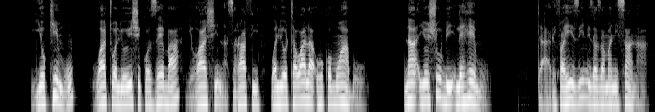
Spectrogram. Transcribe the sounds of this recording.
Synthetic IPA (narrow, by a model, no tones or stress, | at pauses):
jɔkimu | watuwaliɔiʃikɔzɛɓajɔaʃina̰saɾafi | waliɔtawalahukɔmwaɓṵ | najɔʃuɓilɛɦɛmṵ | ta̰ːɾifahizinizazamanisana̰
